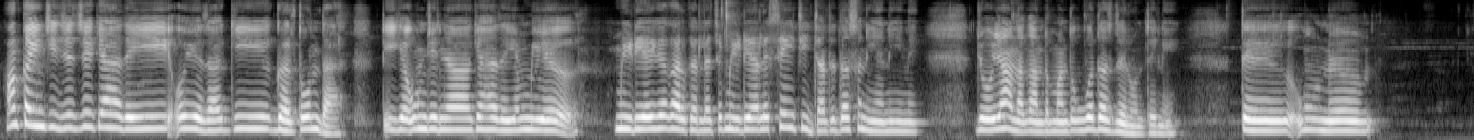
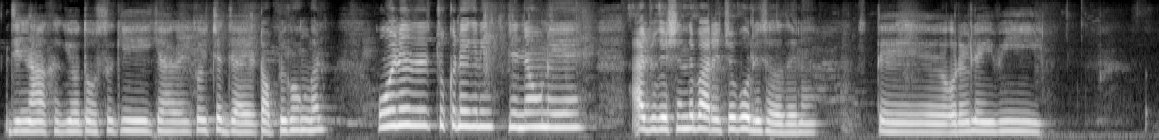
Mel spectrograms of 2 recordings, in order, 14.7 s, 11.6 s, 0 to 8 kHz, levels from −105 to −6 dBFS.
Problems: constant background noise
